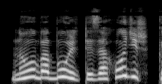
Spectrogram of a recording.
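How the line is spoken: Driver shouting. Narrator (Russian): крикнул водитель

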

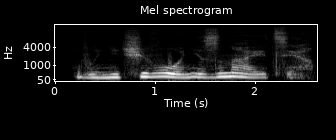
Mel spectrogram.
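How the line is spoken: Hissed. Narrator (Russian): прошипел он

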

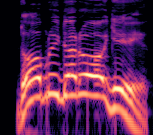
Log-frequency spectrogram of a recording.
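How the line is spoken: Shouted after departing carts. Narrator (Russian): крикнул Захар вслед отъезжающим повозкам

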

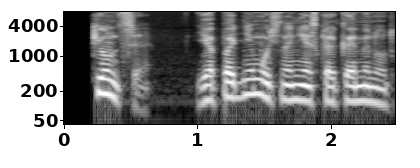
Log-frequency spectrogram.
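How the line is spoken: Shouting. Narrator (Russian): крикнул ему Польман

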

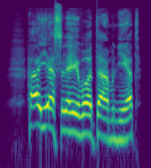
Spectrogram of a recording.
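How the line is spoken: Giggling. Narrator (Russian): хихикнул фон Хельрунг

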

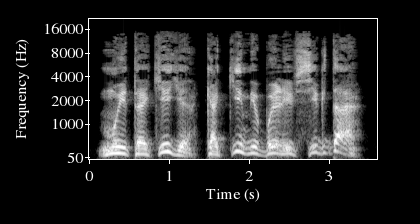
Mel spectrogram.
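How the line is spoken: Hiss. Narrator (Russian): Продолжил шипеть начальник тюрьмы

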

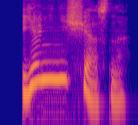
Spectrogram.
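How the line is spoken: Cheerful. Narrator (Russian): весело сказала она

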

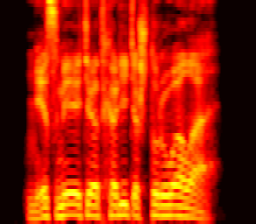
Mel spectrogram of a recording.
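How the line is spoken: Roaring. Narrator (Russian): взревел Дрейк

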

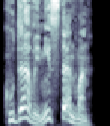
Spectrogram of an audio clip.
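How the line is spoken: Sharp. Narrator (Russian): спросил он резко

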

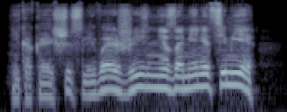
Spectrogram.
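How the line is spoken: Through gritted teeth. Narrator (Russian): процедил я, на мгновение забыв, с кем разговариваю

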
